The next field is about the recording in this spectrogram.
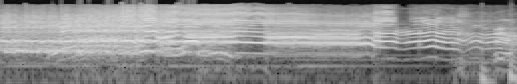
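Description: A person screams loudly into someone's face, a sustained scream lasting a couple of seconds, harsh and strained with a wavering pitch that breaks up near the end.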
